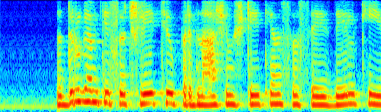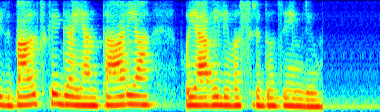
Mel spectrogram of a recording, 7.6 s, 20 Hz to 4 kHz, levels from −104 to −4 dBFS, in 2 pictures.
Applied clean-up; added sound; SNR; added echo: none; none; none; none.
